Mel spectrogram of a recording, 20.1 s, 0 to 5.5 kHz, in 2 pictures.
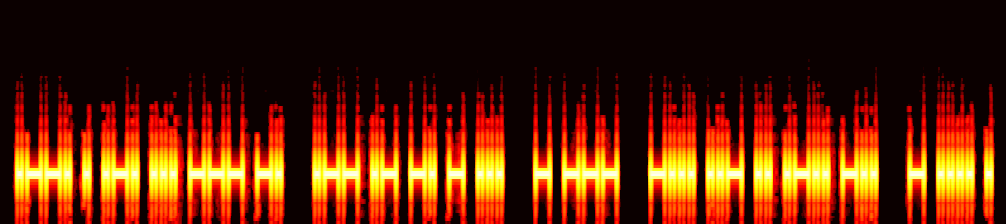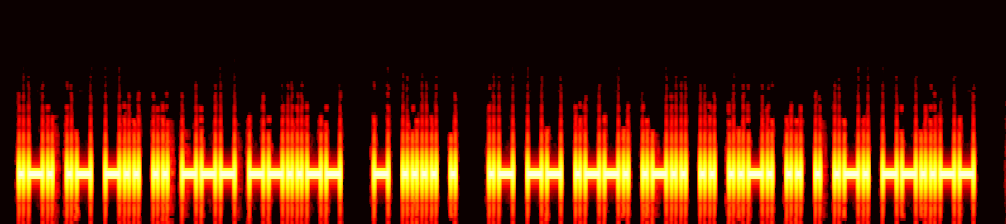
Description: Morse code, heard as a keyed tone, about 25 wpm, 600 Hz. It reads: PERSON WANTS TO BUILD THE RADIO, THE AMPLIFIER,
